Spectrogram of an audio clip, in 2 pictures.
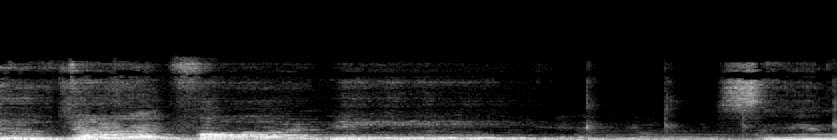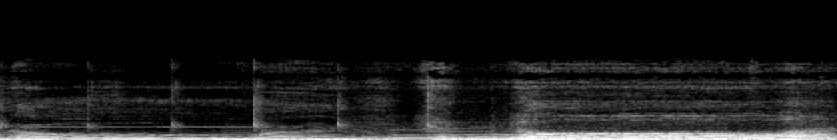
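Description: A small group of gospel backing vocalists singing a slow worship chorus together in harmony, holding long sustained chords, the longest near the middle and again near the end.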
